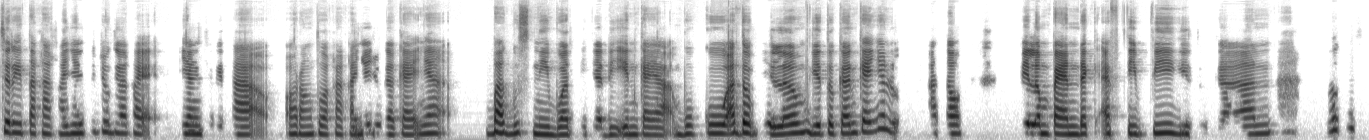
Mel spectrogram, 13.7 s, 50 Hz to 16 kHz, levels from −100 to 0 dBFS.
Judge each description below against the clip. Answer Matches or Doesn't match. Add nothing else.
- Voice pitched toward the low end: Doesn't match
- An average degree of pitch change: Doesn't match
